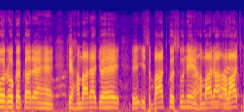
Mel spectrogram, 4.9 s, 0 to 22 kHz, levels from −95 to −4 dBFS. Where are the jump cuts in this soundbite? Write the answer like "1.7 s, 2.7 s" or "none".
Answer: none

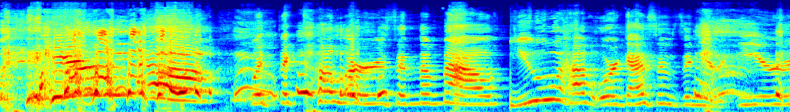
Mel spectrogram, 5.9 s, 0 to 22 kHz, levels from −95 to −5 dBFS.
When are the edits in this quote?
3.8 s

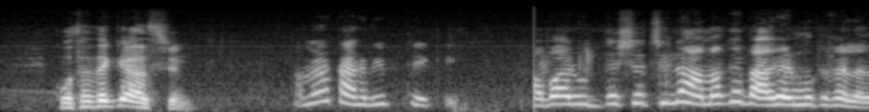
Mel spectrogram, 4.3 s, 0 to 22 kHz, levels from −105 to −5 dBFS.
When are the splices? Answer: 2.7 s

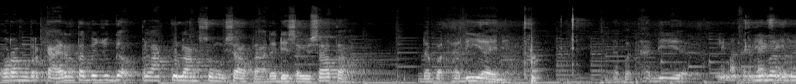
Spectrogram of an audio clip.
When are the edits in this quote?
none

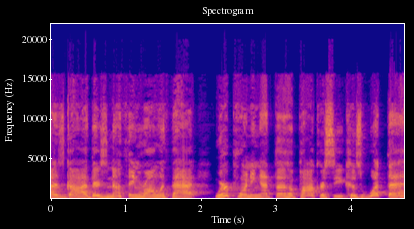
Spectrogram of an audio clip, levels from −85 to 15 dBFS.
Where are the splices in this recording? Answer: none

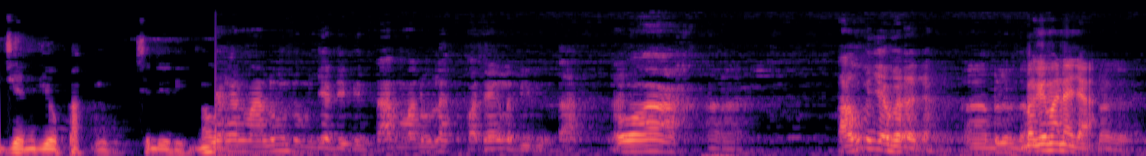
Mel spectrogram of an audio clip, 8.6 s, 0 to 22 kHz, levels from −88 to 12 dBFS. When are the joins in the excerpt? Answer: 1.6 s

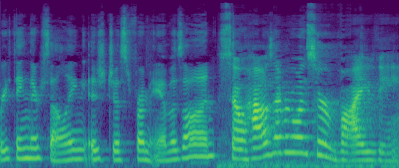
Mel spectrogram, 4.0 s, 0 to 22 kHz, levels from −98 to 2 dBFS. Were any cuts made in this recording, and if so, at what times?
2.2 s

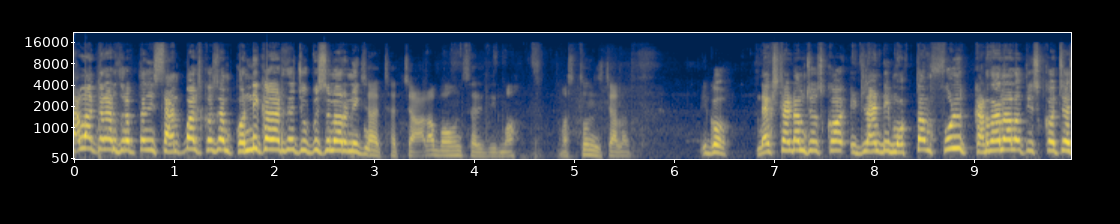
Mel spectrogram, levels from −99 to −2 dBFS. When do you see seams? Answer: none

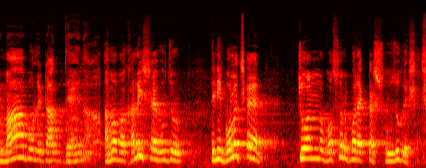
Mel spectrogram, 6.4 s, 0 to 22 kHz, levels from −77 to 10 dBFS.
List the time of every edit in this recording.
1.7 s

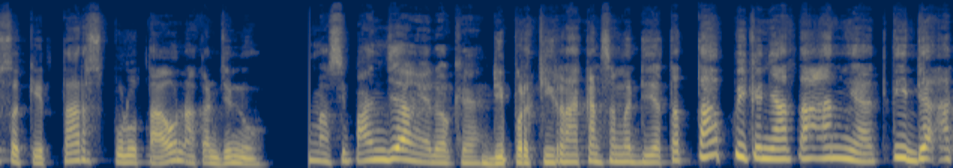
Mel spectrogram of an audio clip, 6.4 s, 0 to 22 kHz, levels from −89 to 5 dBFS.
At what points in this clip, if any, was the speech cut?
2.1 s

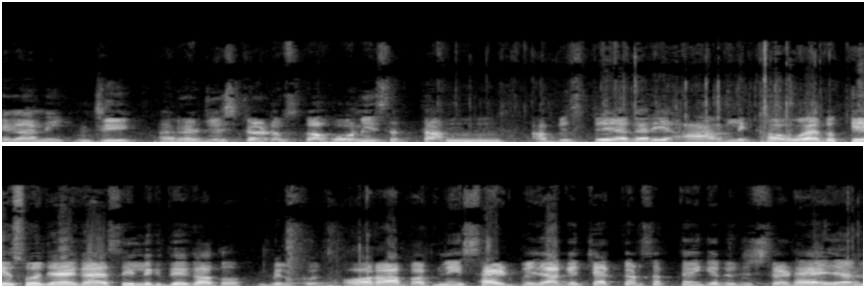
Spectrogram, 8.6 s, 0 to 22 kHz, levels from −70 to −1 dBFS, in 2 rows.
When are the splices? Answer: none

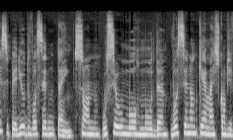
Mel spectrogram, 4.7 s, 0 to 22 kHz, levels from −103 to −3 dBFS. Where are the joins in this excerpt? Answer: 1.7 s, 3.3 s

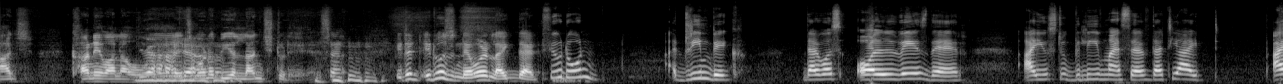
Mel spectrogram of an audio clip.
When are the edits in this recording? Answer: 5.4 s

